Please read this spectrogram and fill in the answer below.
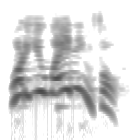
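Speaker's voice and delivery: high, loud yell at the critics; real frustration boiling over; angry shout. Real, not acted.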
